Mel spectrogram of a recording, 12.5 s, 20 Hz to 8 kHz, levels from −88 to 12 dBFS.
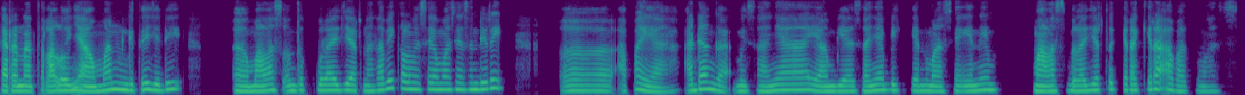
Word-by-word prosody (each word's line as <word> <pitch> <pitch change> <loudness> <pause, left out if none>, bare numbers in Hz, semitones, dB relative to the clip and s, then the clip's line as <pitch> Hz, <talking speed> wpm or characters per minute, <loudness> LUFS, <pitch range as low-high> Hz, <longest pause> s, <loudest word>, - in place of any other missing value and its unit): karena 165 -1 +4
terlalu - - +3
nyaman 160 +6 +4 0.2
gitu 185 0 -3
ya - - +3
jadi, 190 +3 0 0.6
eee, 165 -2 +2
malas 175 +4 +2
untuk 175 +1 -1
belajar. 180 0 +1
Nah, 165 - -1
tapi 215 +6 +2
kalo 230 -3 0
misalnya 210 0 -1
Masnya 205 0 -1
sendiri, 215 +5 +2 0.7
eee, 170 +1 -1 0.2
apa 185 +6 -4
ya, 145 - 0 0.3
ada 185 +5 +2
nggak 165 -7 -1
misalnya 160 +2 -1 0.3
yang 155 -1 +2
biasanya 165 +1 0
bikin 175 -1 -3
Masnya 155 +1 -2
ini 170 +3 +1 0.5
malas 165 0 +3
belajar 170 +3 +2
tuh 210 - -1
kira-kira 195 +3 +1
apa 180 -4 -1
tuh 155 - -13
Mas? 155 0 -13
170 Hz, 165 wpm, -24 LUFS, 165-190 Hz, 0.7 s, karena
